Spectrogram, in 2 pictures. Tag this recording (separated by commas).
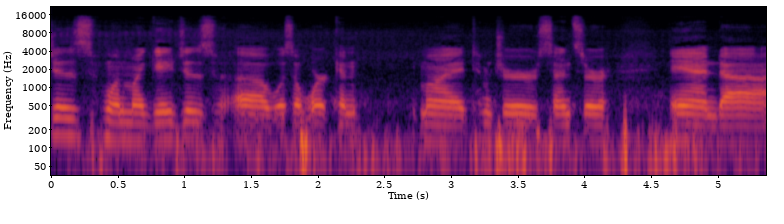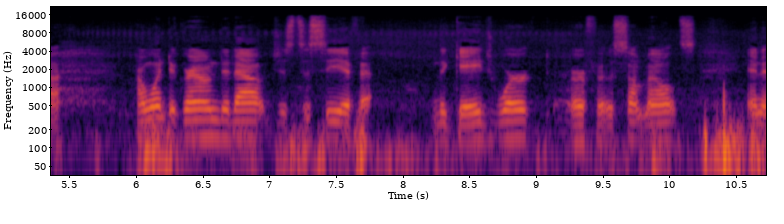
Speech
